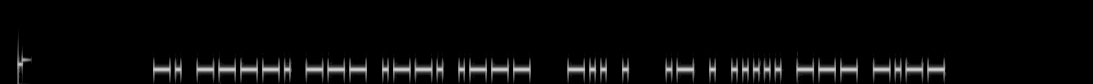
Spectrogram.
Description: Morse code, heard as a keyed tone, about 22 wpm, 700 Hz. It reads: N9OPJ DE AE5OY
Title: USA Callsign DE Callsign - 5 Characters - 22wpm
